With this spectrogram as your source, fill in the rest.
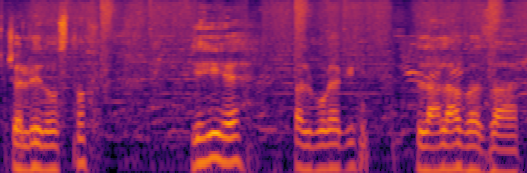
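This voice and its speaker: A warm, medium-pitched voice at normal speed belongs to a young Uttarakhand vlogger with a slightly sore throat. He strolls through outdoor market streets chatting to his audience on a city tour, filmed by phone with music in the background.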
